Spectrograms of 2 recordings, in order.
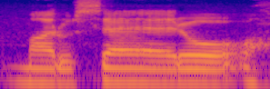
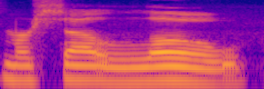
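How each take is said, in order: First: The last syllable begins with an R sound. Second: The last syllable begins with an L sound. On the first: "low is gonna become ro" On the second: "my name is Marcelo"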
